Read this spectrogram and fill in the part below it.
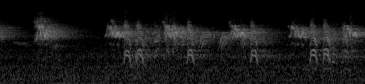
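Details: Lively sparrow chirps, sharp and high, delivered in pairs and short groups with brief gaps between.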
